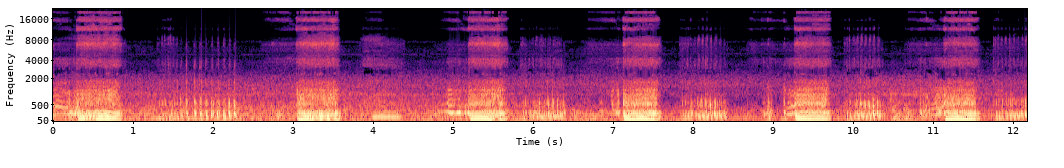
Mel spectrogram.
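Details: Sleeping English bulldog: loud, regular snorting snores, about 30 a minute, with quieter breathing sounds between them; snoring.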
